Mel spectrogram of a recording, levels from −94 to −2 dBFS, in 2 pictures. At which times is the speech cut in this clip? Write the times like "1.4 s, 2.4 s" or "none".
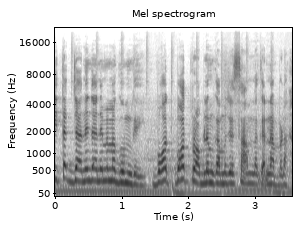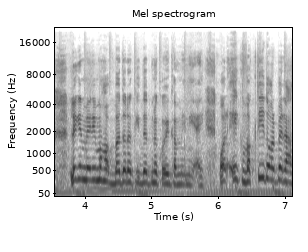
5.8 s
